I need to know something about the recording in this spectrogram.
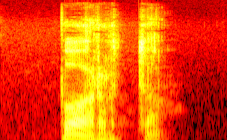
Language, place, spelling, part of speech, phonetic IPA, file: Occitan, Béarn, pòrta, noun, [ˈpɔrto], LL-Q14185 (oci)-pòrta.wav
- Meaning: door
